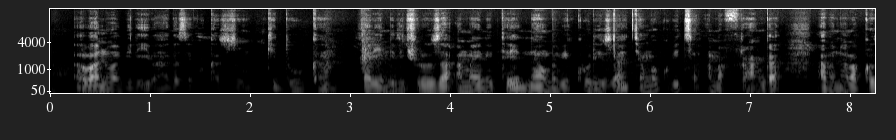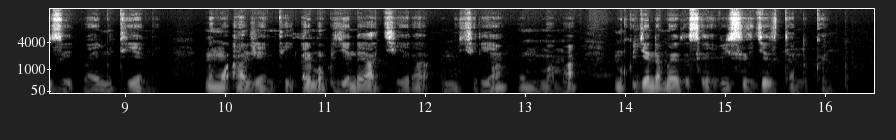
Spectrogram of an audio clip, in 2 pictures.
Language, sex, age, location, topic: Kinyarwanda, male, 18-24, Nyagatare, finance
